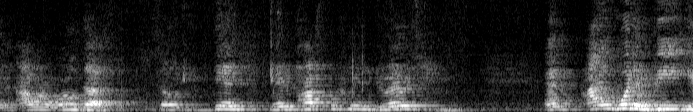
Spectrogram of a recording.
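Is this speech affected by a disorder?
Yes: cerebral palsy.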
